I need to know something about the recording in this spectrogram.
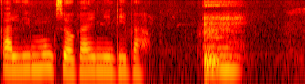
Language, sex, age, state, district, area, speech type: Assamese, female, 45-60, Assam, Morigaon, rural, read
